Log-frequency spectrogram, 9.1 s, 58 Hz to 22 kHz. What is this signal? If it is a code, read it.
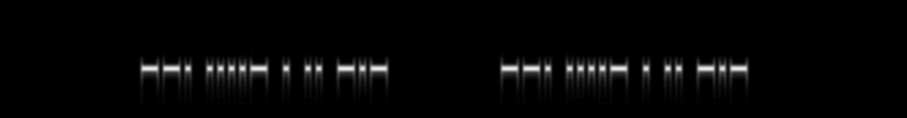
Morse code, heard as a keyed tone, about 22 wpm, 700 Hz. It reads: G4EIK G4EIK
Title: DXCC-100 Call Signs - 5 Characters - Repeated 2x - 22wpm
